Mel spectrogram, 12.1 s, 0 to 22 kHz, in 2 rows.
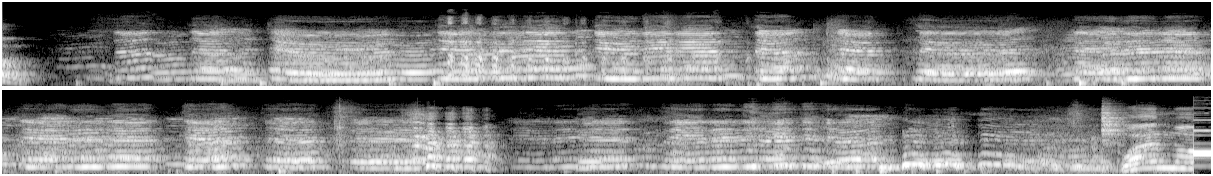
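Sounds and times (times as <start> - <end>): high-pitched singing over dance music: 0.6 - 7.7.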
